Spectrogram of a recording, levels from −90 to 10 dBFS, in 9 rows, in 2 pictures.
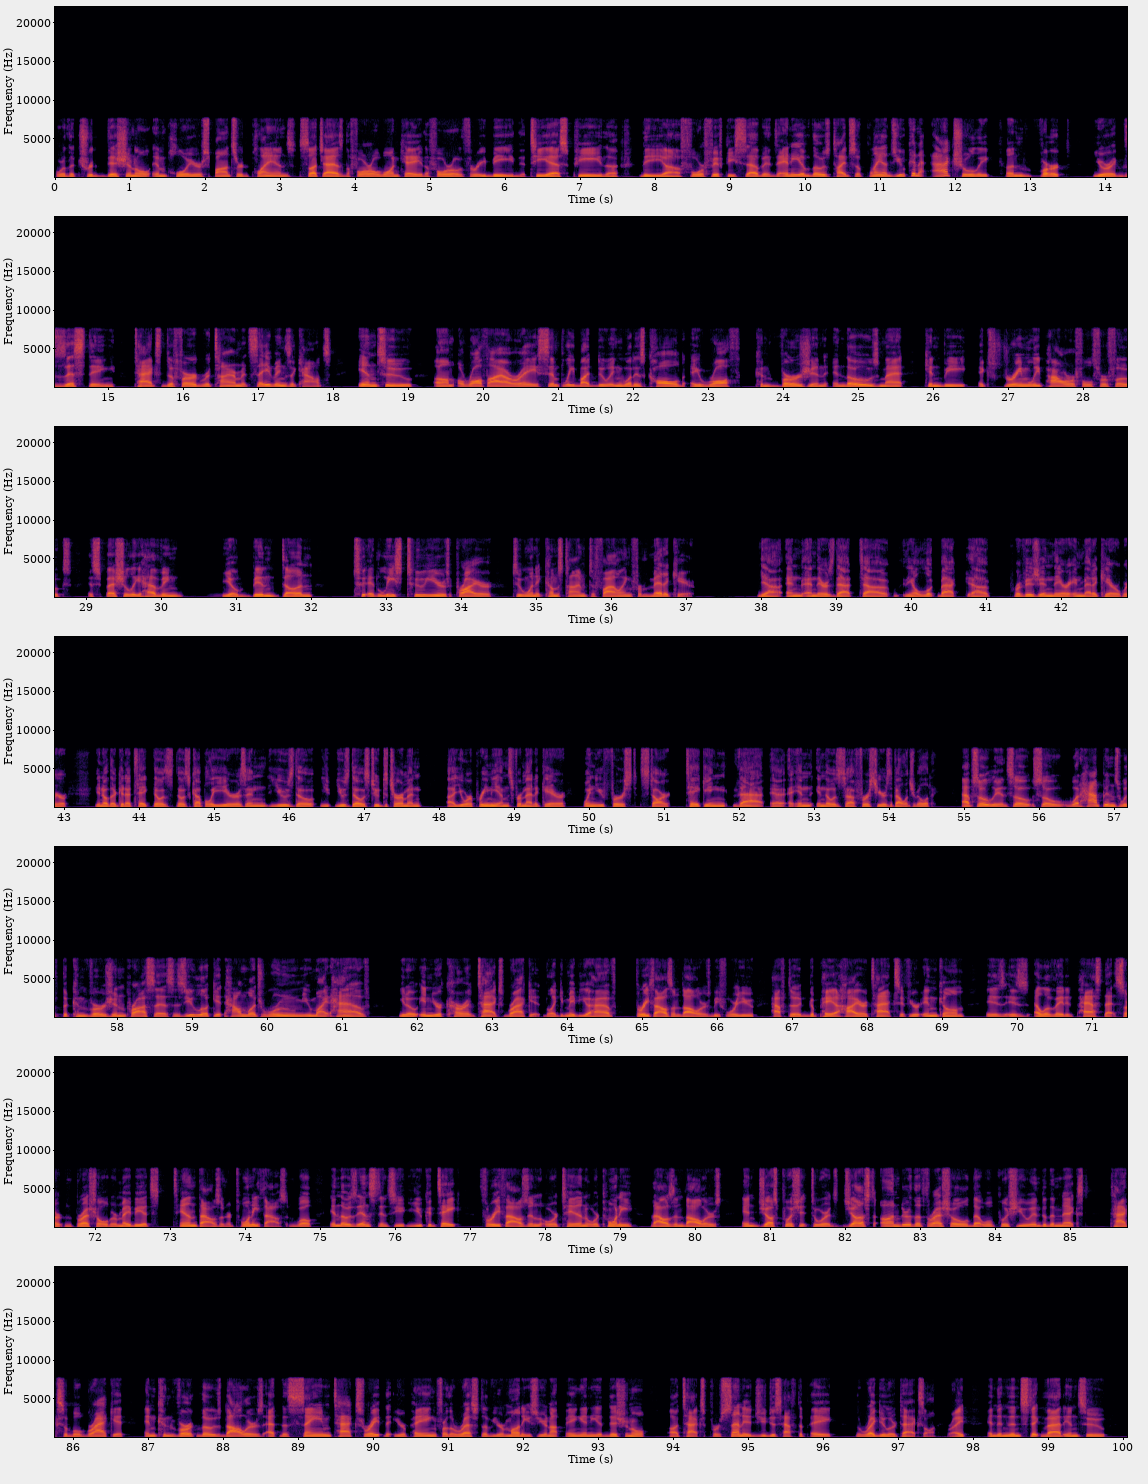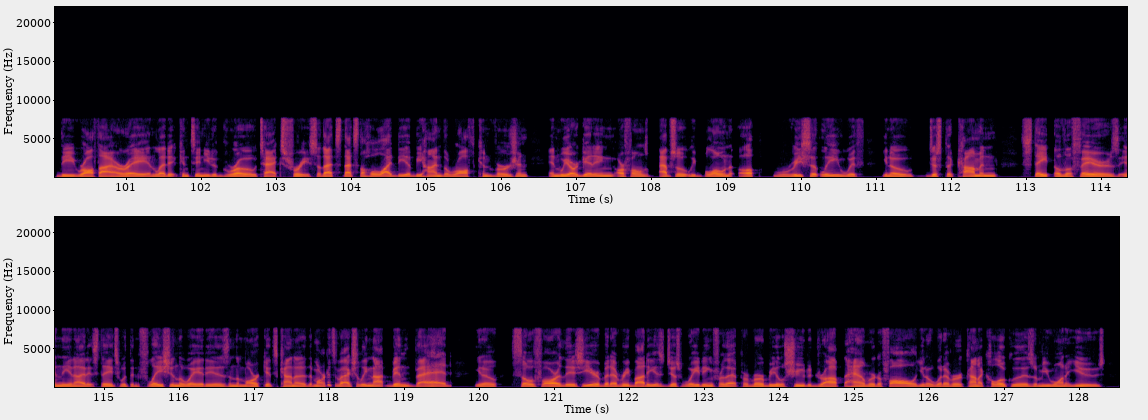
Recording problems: high frequencies cut off; noticeable; nothing above 8 kHz

